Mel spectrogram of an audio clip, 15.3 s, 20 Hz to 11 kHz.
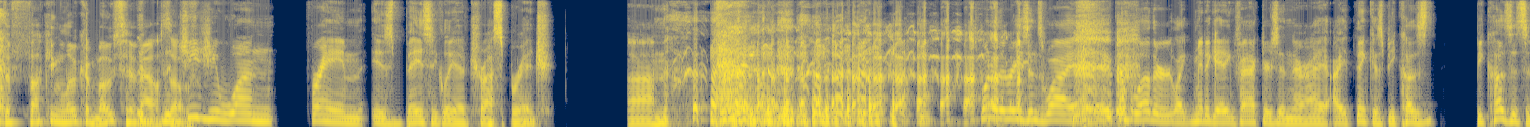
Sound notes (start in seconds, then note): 6.5 laughter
